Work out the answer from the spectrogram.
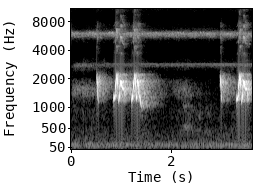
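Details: Chuck-will's-widow spooked at night in woods in Dunedin, Florida, flying away with strange flight sounds: harsh, croaking squawks with slapping and twanging sounds in two quick pairs, about two seconds apart, over a steady high insect drone.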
